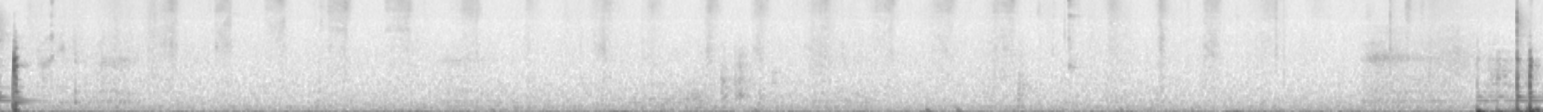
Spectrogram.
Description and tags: Fine tooth comb brushing short hair, close. Faint breathing also.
